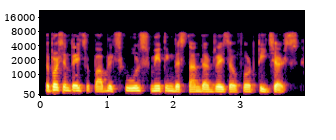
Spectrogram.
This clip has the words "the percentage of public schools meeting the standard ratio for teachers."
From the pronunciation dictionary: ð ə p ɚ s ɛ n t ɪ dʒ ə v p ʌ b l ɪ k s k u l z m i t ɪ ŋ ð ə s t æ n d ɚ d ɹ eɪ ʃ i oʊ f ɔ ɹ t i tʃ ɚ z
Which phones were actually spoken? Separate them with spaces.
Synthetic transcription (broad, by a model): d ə p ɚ s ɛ n t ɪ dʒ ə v p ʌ b l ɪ k s k u l s m i t ɪ ŋ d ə s t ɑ n d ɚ d ɹ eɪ s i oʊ f ɔ ɹ t i tʃ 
